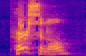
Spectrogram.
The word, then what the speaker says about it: personal: third syllable, and then personal has the accent on the first syllable.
